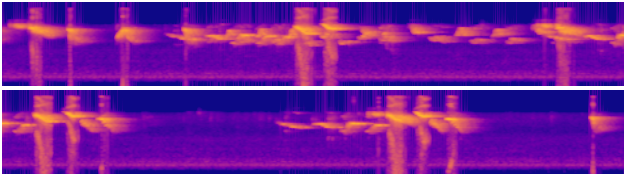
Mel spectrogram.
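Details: Caged yellow-bellied seedeater (papa-capim) from Garanhuns, Pernambuco, Brazil, kept for singing. It gives fast, high, twittering warbled phrases in long bursts with short pauses, plus sharp clicking taps and a steady low hum.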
